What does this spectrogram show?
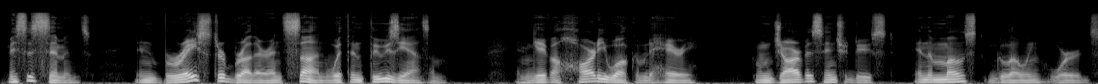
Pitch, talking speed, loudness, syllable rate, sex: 100 Hz, 130 wpm, -20 LUFS, 4.3 syllables/s, male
